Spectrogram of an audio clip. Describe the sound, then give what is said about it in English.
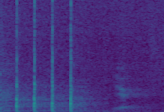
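Four quick, evenly spaced knocks on a door, crisp, as Naaman knocks at Elisha's door in a retelling of the Bible story, followed by a brief faint vocal murmur in the quiet that follows. “you go answer the door”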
